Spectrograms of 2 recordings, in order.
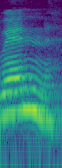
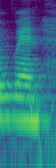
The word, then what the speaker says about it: when: इन spellings में और H को पढ़ा नहीं जाता, इसे हम when ही पढ़ते हैं, when।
